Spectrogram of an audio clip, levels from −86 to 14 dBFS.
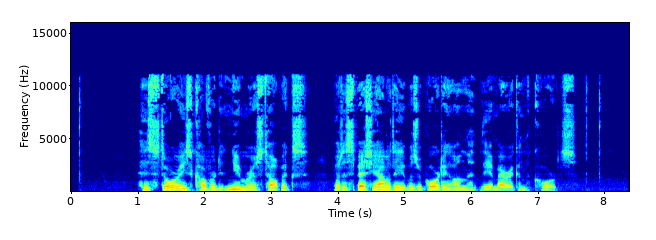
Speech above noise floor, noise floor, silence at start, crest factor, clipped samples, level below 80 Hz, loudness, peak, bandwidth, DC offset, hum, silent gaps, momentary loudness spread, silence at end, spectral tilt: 49 dB; -72 dBFS; 1 s; 20 dB; under 0.1%; -56 dBFS; -23 LUFS; -4 dBFS; 11.5 kHz; under 0.1%; none; none; 15 LU; 0.85 s; -6 dB/octave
